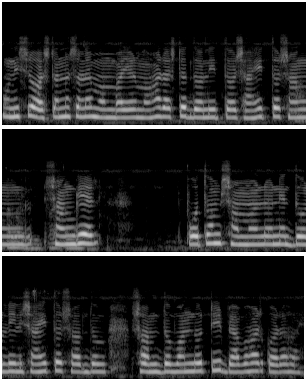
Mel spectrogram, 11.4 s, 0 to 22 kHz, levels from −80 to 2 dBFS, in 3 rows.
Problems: none marked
